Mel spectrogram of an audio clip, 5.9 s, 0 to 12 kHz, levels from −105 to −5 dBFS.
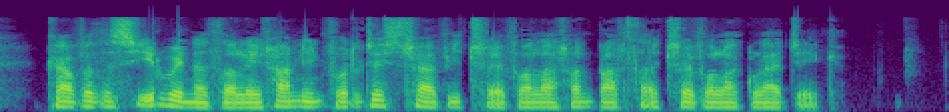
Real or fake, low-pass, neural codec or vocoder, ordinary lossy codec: real; 7.2 kHz; none; AAC, 32 kbps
